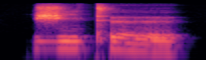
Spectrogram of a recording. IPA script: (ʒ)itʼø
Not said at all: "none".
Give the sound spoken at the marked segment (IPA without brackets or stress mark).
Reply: ʒ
